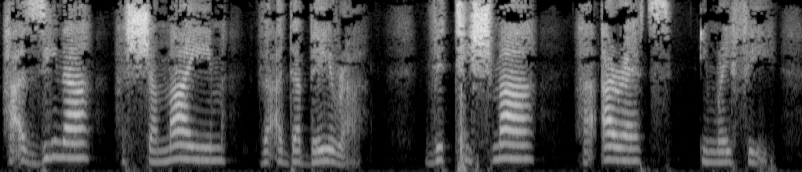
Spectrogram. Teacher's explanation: in the first sentence there were three stressed syllables, and in the second sentence there were three stressed syllables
